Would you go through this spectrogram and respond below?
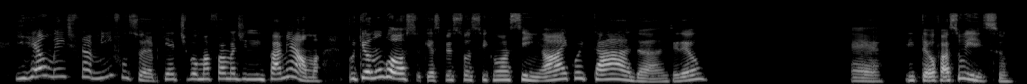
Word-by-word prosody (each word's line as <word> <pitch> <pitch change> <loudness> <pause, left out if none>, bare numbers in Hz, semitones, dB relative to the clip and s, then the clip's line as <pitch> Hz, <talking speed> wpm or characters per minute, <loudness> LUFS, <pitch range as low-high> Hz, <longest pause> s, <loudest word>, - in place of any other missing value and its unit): E 275 +2 -3
realmente 365 +2 -2
pra 345 -2 -4
mim 300 +8 -9
funciona, 235 - -6
porque 205 +10 -7
é 240 - -5
tipo 230 +3 -6
uma 245 0 0
forma 260 -1 -1
de 240 - -6
limpar 235 +1 +2
a - - -2
minha 330 0 +1
alma, 160 -2 +1 0.3
porque 260 +3 -1
eu 295 - +6
não 330 +4 +1
gosto 270 -7 +6
que 185 - -6
as 180 -1 -5
pessoas 205 -1 -7
ficam 205 0 -3
assim, 205 -3 -1
ai, 225 +8 +5
coitada, 230 - +2
entendeu. 180 - -2 1.5
É, 150 -2 -5 0.2
então 185 -1 -1
eu 185 - +3
faço 195 +9 +2
isso. 165 - -3
230 Hz, 185 wpm, -28 LUFS, 185-270 Hz, 1.5 s, eu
